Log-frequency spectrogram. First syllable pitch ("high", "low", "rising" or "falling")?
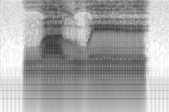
high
